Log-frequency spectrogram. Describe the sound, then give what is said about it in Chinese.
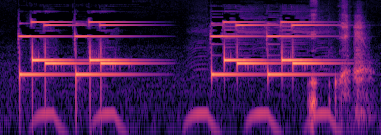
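A mobile phone ringtone rings again: a short repeating melodic phrase of bright electronic tones plays, pauses briefly, then starts over at a steady, fairly loud level. “铃声很快就消失了，可间隔不到两秒钟，再次响了起来。”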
